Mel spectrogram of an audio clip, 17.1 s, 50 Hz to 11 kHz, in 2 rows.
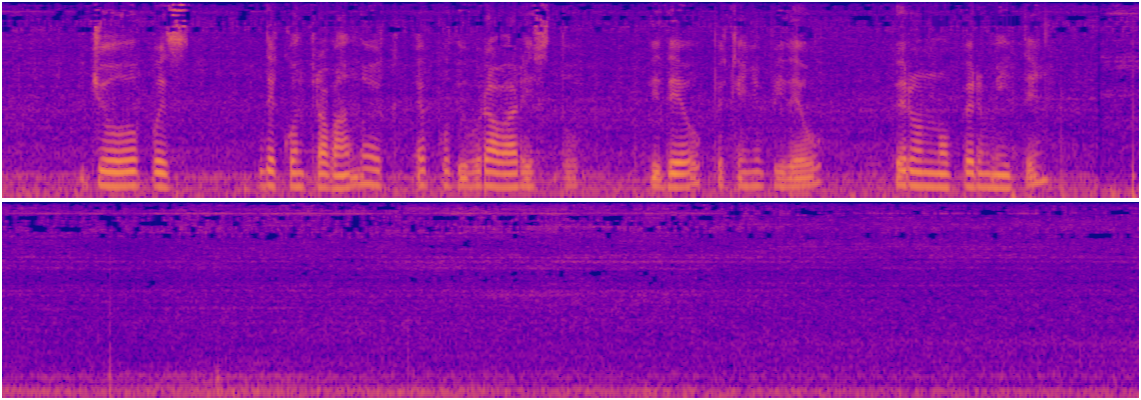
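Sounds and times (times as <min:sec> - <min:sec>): light hiss: 0:00.0 - 0:17.0
steady low rumble: 0:00.0 - 0:17.0.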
